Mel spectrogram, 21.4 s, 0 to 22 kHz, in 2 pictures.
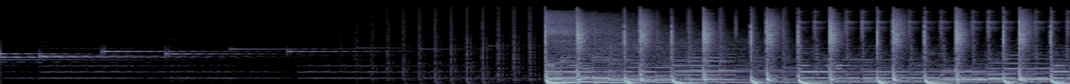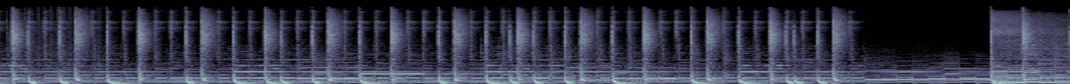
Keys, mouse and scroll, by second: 8.0 double click, 14.4 ctrl+z, 14.8 ctrl+shift+], 16.5 shift+click, 16.9 right click, 18.7 double click.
